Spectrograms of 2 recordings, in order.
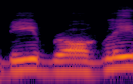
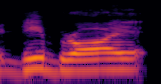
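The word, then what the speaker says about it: de Broglie: तो 1924 में डी ब्रॉगली नाम के एक साइंटिस्ट थे। डी ब्रॉगली, और जो जर्मन एक ये वर्ड है डी ब्रॉय भी बोलते हैं, जो सही प्रोनाउंसिएशन है वो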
